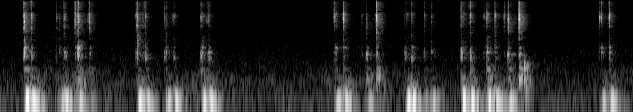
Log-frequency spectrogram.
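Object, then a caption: Aluminium-framed keyboard with plastic keys. Both hands with long nails type steadily with their fingertips on a compact aluminium-framed wireless keyboard with black plastic keys. Quick bursts of crisp key clicks come with short pauses between them. Each press pairs a soft low thud with a bright tick that dies away almost instantly.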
